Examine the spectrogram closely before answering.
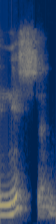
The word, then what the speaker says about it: niche: a niche i guess in french we say nish i don't know the english pronunciation but the idea there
